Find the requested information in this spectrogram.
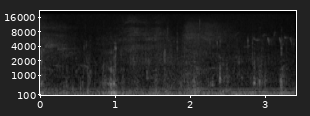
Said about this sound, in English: He's one of our Poitous. As you can see, he is a lot bigger than the other donkeys. Very hairy. He stands at 14.2 hands high. And he's a gentle giant. And as you can hear, he's busily munching his straw.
